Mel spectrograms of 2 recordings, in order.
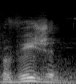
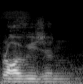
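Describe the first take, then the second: First: The stress is on the second syllable. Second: The stress is on the first syllable. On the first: The speaker calls it right. "The second syllable" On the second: The speaker calls it wrong. "They said pro. They took it to the initial syllable"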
